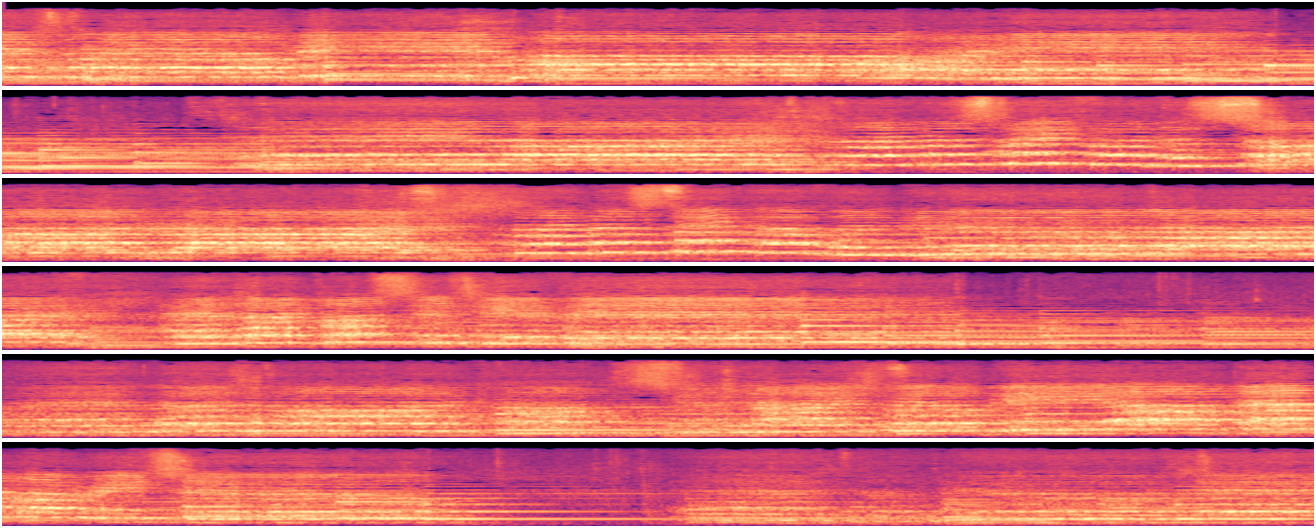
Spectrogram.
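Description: Large youth choir of mixed boys' and girls' voices singing a slow ballad, holding long notes.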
